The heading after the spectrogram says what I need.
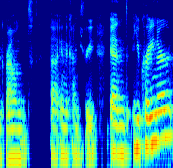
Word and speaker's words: Ukrainer: And Ukrainer, that's how you pronounce it, you don't have to say Ukrainer.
